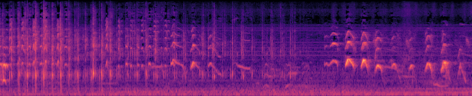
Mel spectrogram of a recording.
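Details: Young female Australian Shepherd pups, seven weeks old, heard first under loud clattering and rustling; then, in the last few seconds, a run of short rising-and-falling puppy yelps, a human voice calling them.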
